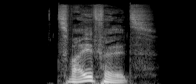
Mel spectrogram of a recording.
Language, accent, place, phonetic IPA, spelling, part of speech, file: German, Germany, Berlin, [ˈt͡svaɪ̯fəls], Zweifels, noun, De-Zweifels.ogg
- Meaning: genitive singular of Zweifel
